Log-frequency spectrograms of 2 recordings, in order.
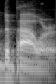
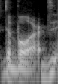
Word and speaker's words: DeBoer: It's not DeBauer. I'm pretty sure it's DeBoer.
